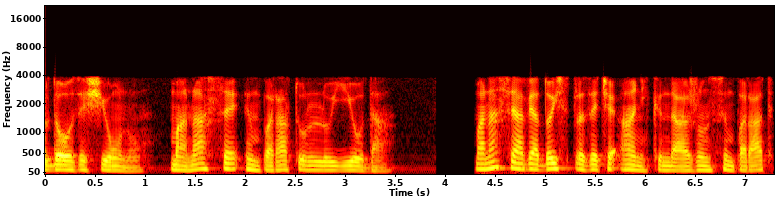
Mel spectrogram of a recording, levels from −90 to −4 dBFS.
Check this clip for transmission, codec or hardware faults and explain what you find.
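No transmission, codec or hardware faults can be heard in the speech. The sound carries the character of G.711 telephone coding at 64 kbps, with nothing above 4 kHz and only a faint, level-following quantisation hiss beneath the signal, which is normal for that path.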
